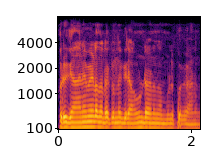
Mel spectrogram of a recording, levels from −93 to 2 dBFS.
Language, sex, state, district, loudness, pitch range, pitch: Malayalam, male, Kerala, Kollam, -15 LUFS, 115-130 Hz, 125 Hz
